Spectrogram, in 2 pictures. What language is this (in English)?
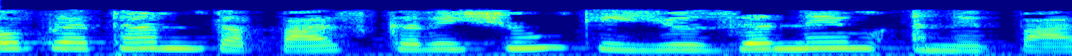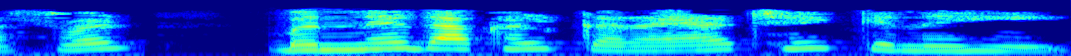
Gujarati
